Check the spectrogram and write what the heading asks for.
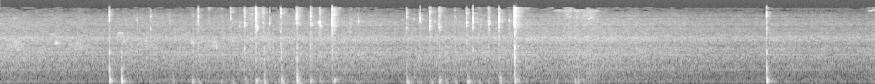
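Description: Fingers tapping on and handling an iPad close to its built-in microphone. Two knocks come about a second in, then a quick run of light taps over the next three seconds, and one more knock near the end.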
